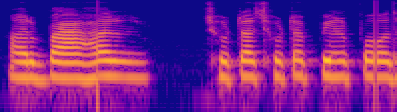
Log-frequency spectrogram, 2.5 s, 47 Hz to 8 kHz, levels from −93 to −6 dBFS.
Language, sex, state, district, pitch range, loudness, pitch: Hindi, female, Bihar, Gopalganj, 230-245 Hz, -26 LUFS, 240 Hz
